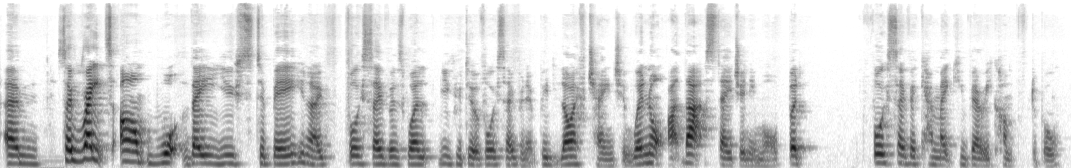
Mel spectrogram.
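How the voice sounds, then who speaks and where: A woman with a lowish voice speaks briskly, giving candid, emphatic answers as a guest in a conversational interview. She's on a podcast as a voiceover reel producer and former agent.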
